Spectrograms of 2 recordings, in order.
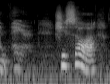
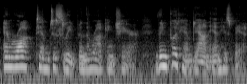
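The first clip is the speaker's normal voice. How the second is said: ordinary delivery, nothing marked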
